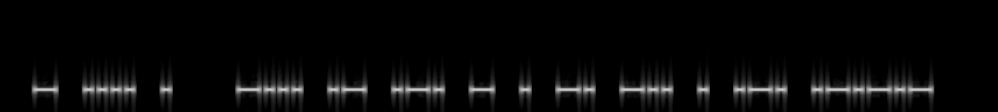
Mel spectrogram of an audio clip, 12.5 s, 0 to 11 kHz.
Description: Morse code, heard as a keyed tone, about 14 wpm, spaced as for 12 wpm, 680 Hz. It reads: THE BARTENDER.
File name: Morsekurs / Witze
